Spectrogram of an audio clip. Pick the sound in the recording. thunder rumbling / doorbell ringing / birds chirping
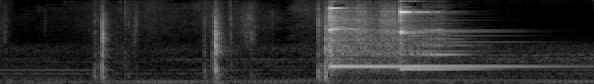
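doorbell ringing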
